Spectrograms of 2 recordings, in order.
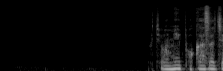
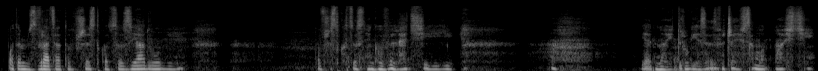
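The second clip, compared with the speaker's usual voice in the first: ściszone, urywane pauzami wyznanie; ciche wyznanie; 7 dB quieter than usual. Acted. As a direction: confess softly, with long halting pauses. Bolesne wyznanie o bulimii. (cicho, z trudem wyznane)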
